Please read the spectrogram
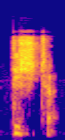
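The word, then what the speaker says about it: तिष्ठ: Tishtha. That's the Sanskrit word. Ti. Ta plus E. Ti. It is not elongated, it is Hrasva.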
